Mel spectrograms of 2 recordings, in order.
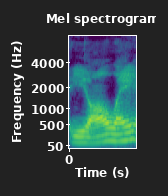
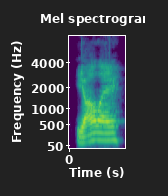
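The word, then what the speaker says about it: Ialai: word play with iyale i mispronounced her name in the last uh review that i did i think i said y'all lay i was trying to add too many l's and i got corrected there on discord so i'm gonna say right now yale probably won't have to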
